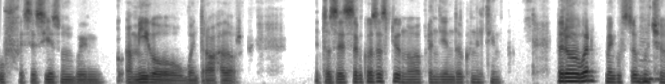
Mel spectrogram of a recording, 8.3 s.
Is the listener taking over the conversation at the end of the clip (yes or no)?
no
